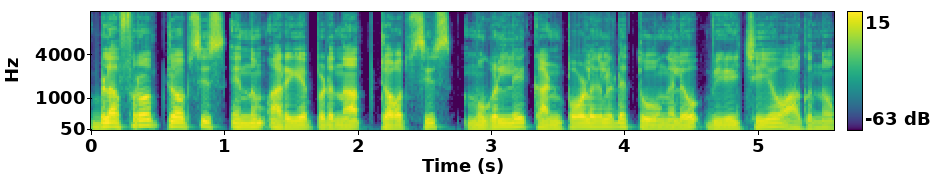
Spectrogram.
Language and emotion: Malayalam, neutral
